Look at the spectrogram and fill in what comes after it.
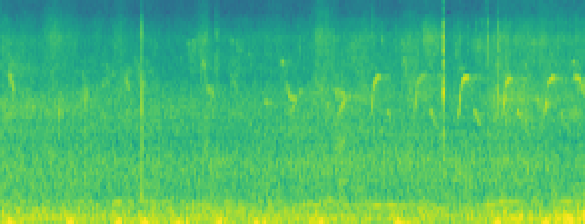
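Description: Songbirds chirping: short, quick calls repeated many times, growing busier in the second half, over a low rumble.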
